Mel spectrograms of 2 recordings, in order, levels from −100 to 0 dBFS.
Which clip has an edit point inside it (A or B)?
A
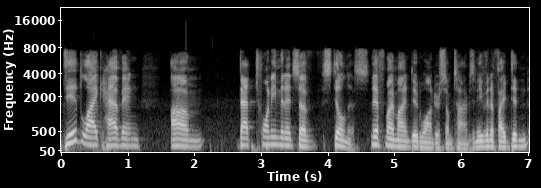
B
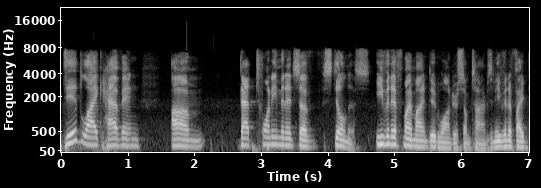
A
